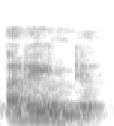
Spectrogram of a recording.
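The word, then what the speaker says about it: arraigned: ठीक है, और इसकी प्रोनाउंसिएशन होती है, इसमें जी साइलेंट है, अरेंड।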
